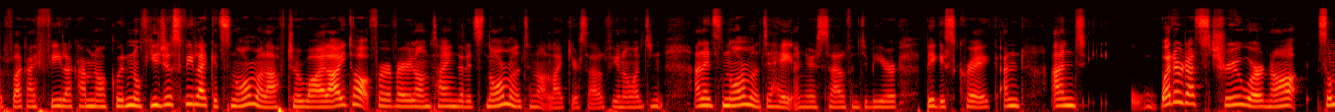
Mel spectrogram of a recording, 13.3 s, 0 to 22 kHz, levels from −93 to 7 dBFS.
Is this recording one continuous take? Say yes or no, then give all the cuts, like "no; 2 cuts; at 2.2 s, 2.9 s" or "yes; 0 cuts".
yes; 0 cuts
